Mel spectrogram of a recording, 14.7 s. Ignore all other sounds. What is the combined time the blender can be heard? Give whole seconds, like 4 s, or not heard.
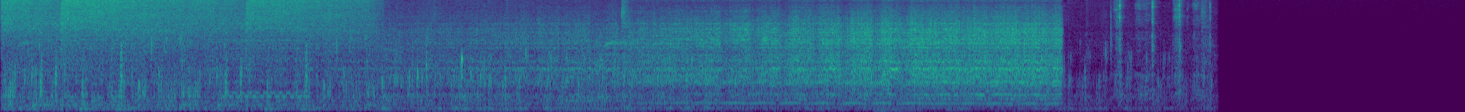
11 s.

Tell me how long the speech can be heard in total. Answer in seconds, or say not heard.
not heard.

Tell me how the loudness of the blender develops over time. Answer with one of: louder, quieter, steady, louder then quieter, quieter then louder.
louder.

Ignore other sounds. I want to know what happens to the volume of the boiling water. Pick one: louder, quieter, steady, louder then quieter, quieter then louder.
quieter.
